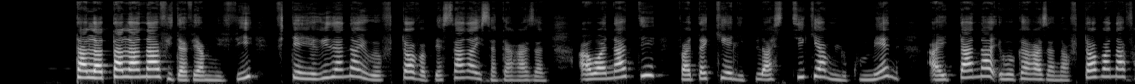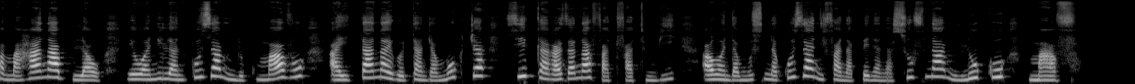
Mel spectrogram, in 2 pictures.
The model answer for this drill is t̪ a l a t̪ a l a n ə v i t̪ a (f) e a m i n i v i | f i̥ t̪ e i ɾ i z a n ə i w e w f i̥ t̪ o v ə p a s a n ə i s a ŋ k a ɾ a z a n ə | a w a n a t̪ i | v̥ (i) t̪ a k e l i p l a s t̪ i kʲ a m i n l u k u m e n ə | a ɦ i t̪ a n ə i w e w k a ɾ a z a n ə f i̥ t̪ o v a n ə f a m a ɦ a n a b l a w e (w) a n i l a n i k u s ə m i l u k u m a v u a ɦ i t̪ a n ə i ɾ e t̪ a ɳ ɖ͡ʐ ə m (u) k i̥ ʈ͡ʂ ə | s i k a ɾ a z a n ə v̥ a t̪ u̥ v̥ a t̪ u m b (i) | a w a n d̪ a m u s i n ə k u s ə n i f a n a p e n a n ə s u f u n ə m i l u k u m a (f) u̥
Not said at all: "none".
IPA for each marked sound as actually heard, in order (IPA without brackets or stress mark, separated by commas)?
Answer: v, a, w, u, i, v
